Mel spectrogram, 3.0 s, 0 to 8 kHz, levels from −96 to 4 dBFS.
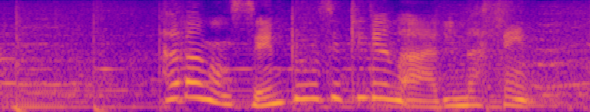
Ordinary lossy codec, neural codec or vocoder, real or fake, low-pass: none; codec, 16 kHz, 1 kbps, X-Codec, HuBERT features, trained on general audio; fake; none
